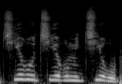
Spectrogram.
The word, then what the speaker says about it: Chiru Chiru Michiru: Jetzt habe ich es Englisch ausgesprochen. Chiru Chiru Michiru Part 2, das ist richtig japanisch ausgesprochen.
